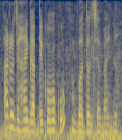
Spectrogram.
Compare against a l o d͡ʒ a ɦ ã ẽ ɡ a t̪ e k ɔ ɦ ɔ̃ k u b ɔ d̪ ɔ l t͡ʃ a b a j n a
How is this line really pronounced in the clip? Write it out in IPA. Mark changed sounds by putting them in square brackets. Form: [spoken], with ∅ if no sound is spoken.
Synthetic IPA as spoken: a [ɾ] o d͡ʒ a ɦ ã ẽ ɡ a t̪ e k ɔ ɦ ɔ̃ k u b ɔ d̪ ɔ l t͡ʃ a b a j n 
